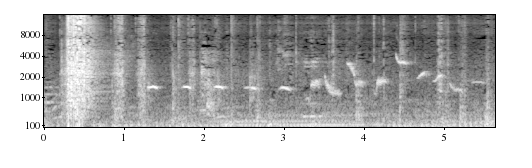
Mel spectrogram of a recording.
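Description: Birds chirping: a run of short, evenly spaced chirps, then varied rising and falling calls. A brief loud burst of noise comes just before the chirping starts, with faint scattered clicks through the rest.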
